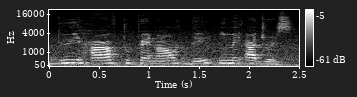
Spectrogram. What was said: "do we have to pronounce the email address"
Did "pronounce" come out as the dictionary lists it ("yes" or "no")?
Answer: no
